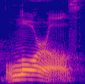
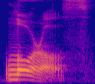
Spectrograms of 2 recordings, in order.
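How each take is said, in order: No difference in how they are said.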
